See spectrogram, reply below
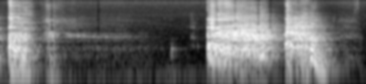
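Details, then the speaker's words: Productive cough from an adult with thick lung secretions lasting months after RSV infection: a few rough, wet coughs and throat clears, bringing up mucus from the chest. "to C those secretions I'm I'm not coughing loud intentionally it's just trying trying to clear this thing up out"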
